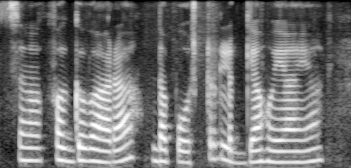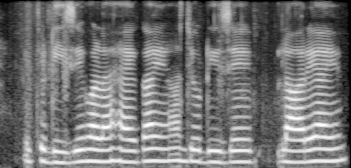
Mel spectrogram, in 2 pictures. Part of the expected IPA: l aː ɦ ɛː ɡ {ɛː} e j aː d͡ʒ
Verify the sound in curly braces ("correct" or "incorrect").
incorrect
